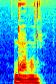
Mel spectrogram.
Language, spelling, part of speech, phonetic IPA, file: Polish, gamoń, noun, [ˈɡãmɔ̃ɲ], LL-Q809 (pol)-gamoń.wav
